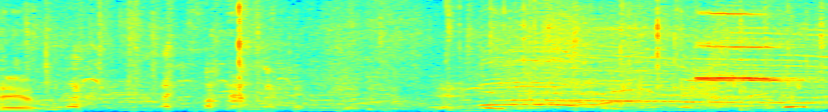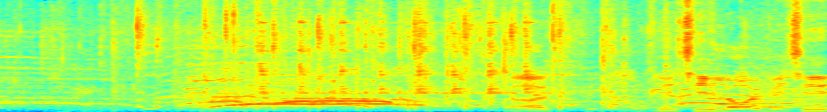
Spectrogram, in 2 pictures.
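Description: A volleyball is hit with a slap.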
